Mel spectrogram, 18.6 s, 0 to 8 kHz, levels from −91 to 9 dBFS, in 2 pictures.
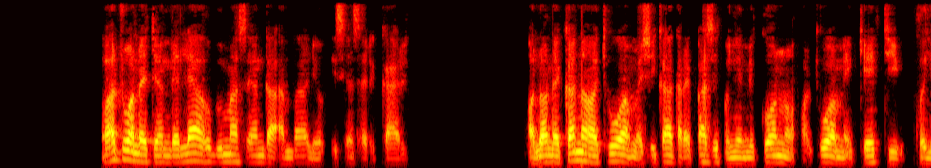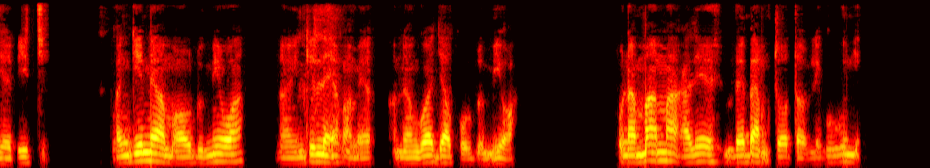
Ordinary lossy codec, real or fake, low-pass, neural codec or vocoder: AAC, 48 kbps; fake; 7.2 kHz; codec, 24 kHz, 0.9 kbps, WavTokenizer, medium speech release version 2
